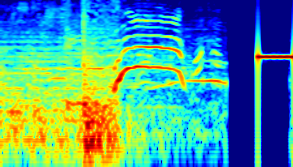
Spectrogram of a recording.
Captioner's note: screams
